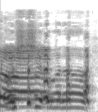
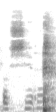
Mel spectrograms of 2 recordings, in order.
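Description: First: It is said in a normal voice. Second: It is whispered.

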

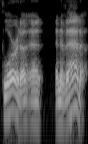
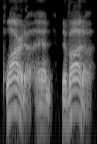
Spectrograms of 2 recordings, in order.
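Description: First: It is said with a general American accent. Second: It is said with a Northeastern American accent.

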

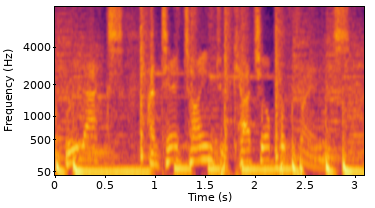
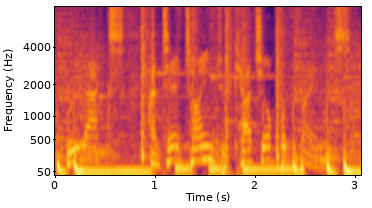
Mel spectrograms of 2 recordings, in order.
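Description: Both takes have the same delivery.

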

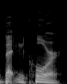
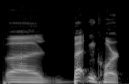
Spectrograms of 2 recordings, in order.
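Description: First: The name ends without any T sound. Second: The name ends with an audible T sound. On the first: The speaker calls it right. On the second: The speaker calls it wrong.

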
